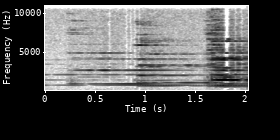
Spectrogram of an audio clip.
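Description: Handbell choir playing, with notes struck one after another and left to ring over each other. Fresh strikes come about a second in and again near the end.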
